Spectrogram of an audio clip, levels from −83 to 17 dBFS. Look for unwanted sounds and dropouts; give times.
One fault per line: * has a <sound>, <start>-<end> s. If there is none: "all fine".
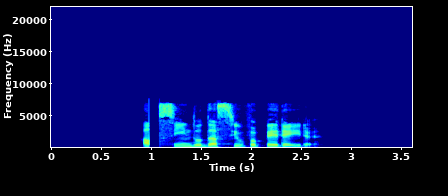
* has a dropout, 1.0-1.1 s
